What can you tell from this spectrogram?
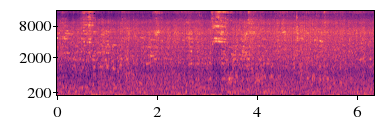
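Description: Freight cars of a mixed freight train rolling past close by: a steady rumble and rattle of steel wheels on the rails.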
